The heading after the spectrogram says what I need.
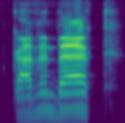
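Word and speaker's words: Gravenberch: graen bur graen graen it's dutch so it's graen be probably be yeah because they get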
